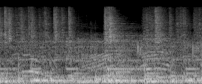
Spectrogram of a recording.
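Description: Balinese baleganjur gamelan music: rapid, even crashes of hand cymbals over steady low drum and gong tones.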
